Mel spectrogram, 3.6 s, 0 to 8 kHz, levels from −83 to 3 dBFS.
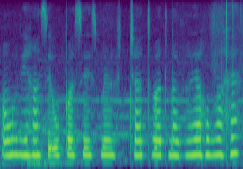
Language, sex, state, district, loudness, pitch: Hindi, female, Uttar Pradesh, Lalitpur, -16 LUFS, 255 Hz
